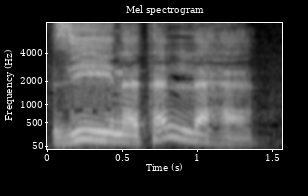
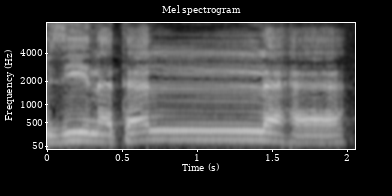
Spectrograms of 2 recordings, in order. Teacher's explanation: عندي إضغام من غير غنة · Shown in: first take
